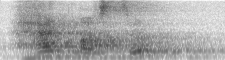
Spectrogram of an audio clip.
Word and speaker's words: headmaster: I have headmaster, so here it is our first exception. So here I should what? Stress master, not head, because it is an exception.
